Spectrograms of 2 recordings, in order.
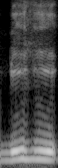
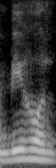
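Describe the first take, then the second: First: The word ends with an 'in' sound. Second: The word ends with an 'un' sound. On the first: The speaker calls it right. "tapi bihi" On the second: The speaker calls it wrong. "bukan bihun"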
